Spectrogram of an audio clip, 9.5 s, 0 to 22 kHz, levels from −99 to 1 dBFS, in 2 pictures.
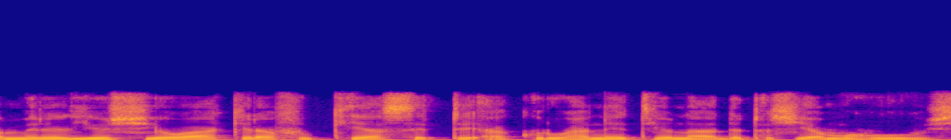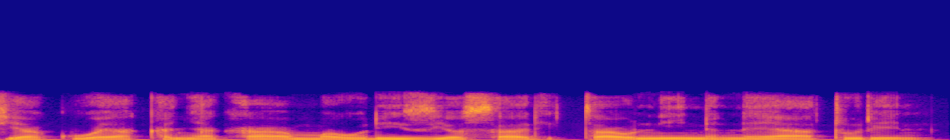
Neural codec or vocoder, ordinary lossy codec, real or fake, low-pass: codec, 16 kHz, 6 kbps, DAC; none; fake; none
